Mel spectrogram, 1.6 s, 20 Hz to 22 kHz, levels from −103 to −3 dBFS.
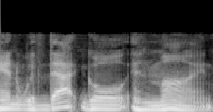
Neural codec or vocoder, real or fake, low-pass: none; real; 7.2 kHz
